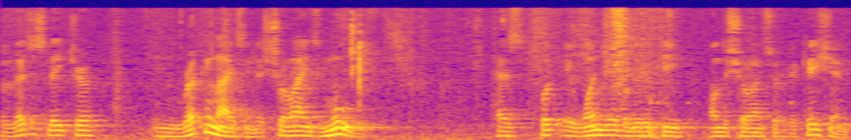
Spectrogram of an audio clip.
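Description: A man with a hoarse, cold-affected voice giving a formal oral argument as an attorney in court. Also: on the low side, moderate pace. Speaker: attorney arguing for respondents. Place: large echoey courtroom. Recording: echoey hall, faint background noise.

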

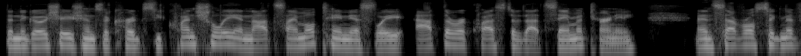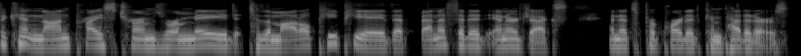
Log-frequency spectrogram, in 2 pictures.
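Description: A man delivers a formal legal argument as an attorney, laying out points in a measured, structured way. His pitch is average and the sound is dry, with no room around it. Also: dry recording. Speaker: appellant's attorney.

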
